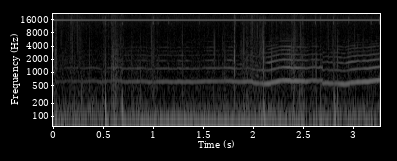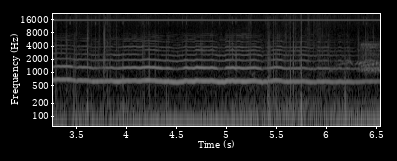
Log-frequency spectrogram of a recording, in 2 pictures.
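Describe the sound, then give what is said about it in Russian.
Mosquitoes whine steadily throughout in a stable where travellers are trying to sleep, a thin high-pitched buzz that wavers slightly in pitch as if circling, over a low background rumble, with no talking. “Кто это? Комары? Да-да. На смену мухам прилетели комары.”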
